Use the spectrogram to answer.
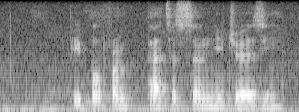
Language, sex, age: English, male, 20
